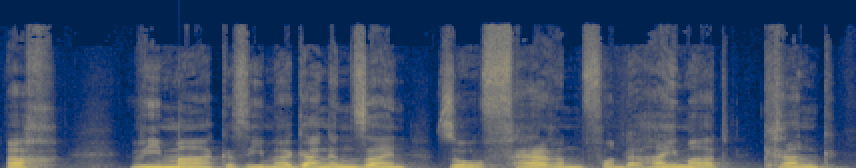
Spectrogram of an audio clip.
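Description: A woman's voice: very deep voice, takes it slowly, full character voice. A woman doing an anxious old housekeeper. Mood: worried pleading. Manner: anxious, pleading, softly urgent.

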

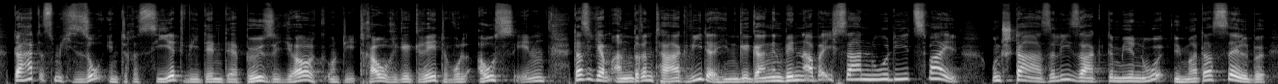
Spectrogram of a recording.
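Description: An earnest, thoughtful young schoolboy in a storybook, his voice lifted a little above the reader's low, warm tone as he explains things carefully. A woman doing the voice while reading aloud. His speech rises and falls in a lively way. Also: full character voice.

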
